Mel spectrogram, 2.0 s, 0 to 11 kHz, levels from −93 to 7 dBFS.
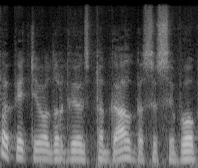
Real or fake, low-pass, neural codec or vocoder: fake; 9.9 kHz; codec, 16 kHz in and 24 kHz out, 0.6 kbps, FocalCodec, streaming, 2048 codes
